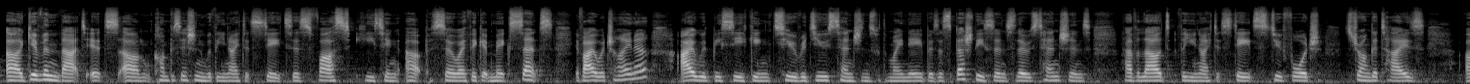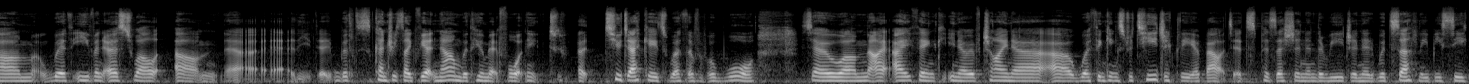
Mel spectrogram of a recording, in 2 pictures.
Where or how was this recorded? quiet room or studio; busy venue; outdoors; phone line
busy venue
